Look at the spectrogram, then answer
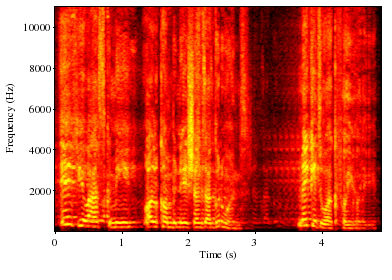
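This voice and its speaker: A woman's voice: mid-range voice, natural voice. Playful, wry young hacker woman played by an actress. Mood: upbeat, playful. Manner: wry, chatty, playful asides. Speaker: game character voice actor. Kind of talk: video game character voice lines.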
